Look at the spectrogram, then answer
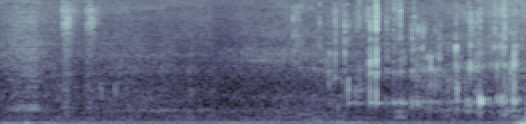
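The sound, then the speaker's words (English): Beer is poured into a glass, a soft, steady liquid trickle that grows a little louder and more gurgly toward the end, with no talking. “Or I'll just pour some in here.”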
